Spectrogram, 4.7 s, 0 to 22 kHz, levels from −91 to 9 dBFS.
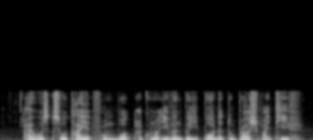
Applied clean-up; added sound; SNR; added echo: none; none; none; none.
